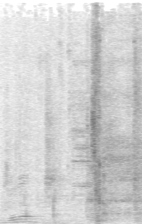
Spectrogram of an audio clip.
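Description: Quiet, indistinct talking in the first half second, then a short hissing burst about one and a half seconds in.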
